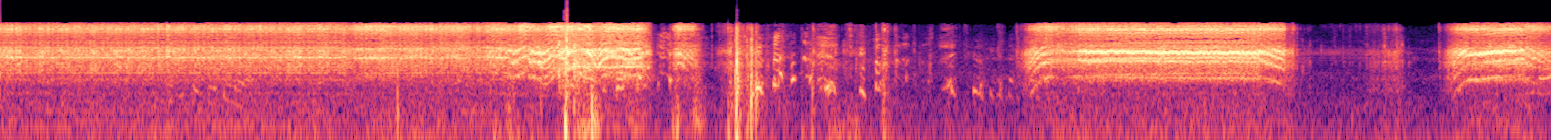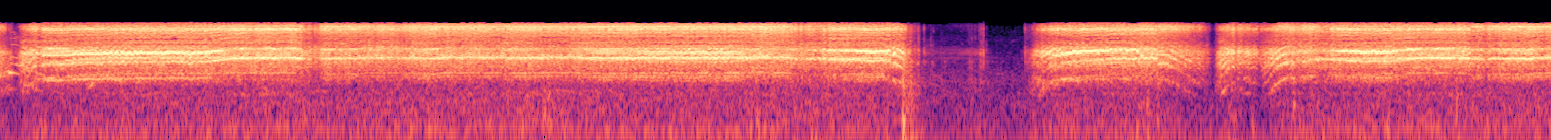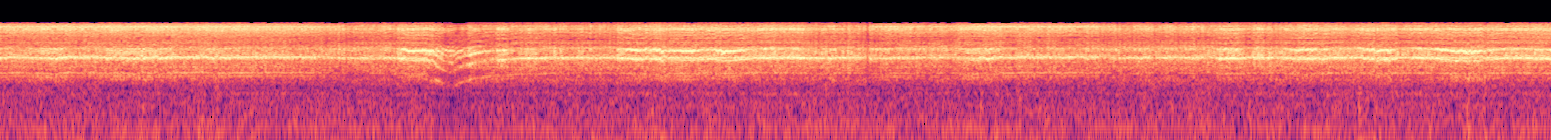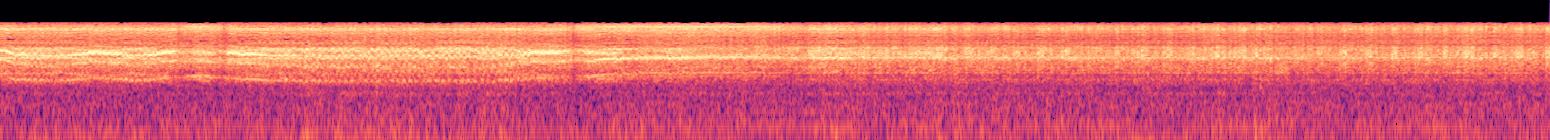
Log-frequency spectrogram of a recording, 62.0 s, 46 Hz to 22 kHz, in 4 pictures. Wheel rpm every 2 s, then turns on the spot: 240, 230, 230, 110, 0, 100, 140, 60, 170, 220, 220, 220, 110, 100, 140, 220, 220, 200, 200, 220, 230, 230, 220, 220, 200, 190, 200, 230, 230, 240, 230.
12-14 24-26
